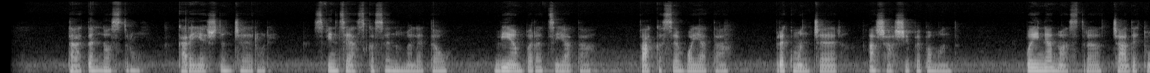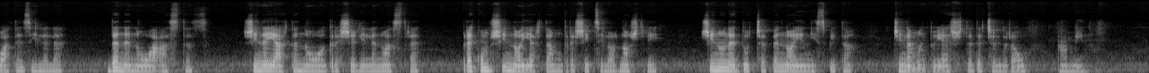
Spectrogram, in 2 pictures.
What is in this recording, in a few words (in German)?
Vaterunser rumanisch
